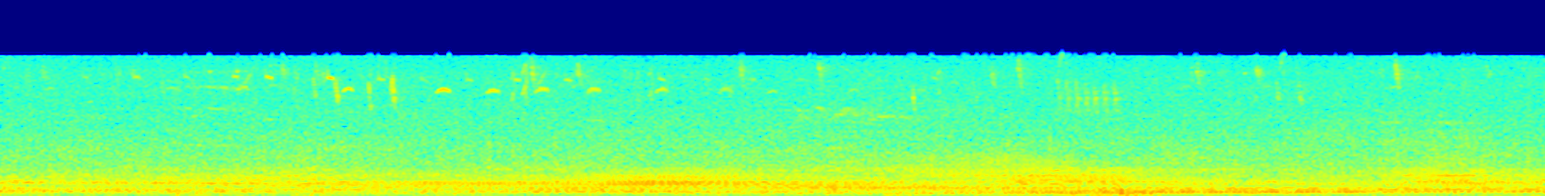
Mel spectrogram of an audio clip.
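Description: Outdoor ambience of small birds chirping in short high calls, mostly in the first half, over a steady low hum.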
